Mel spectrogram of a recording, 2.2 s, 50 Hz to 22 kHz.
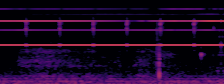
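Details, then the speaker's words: A low-cost multimeter (not the Parkside DM300 C3) on continuity test: a thin high tone broken by sharp clicks about three times a second as the meter samples, a chattering buzzer instead of a solid beep, which can mislead. "and depending what your testing that could give you misleading results so you never want to hear that clicking noise you always want the continuity to be as solid beep"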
